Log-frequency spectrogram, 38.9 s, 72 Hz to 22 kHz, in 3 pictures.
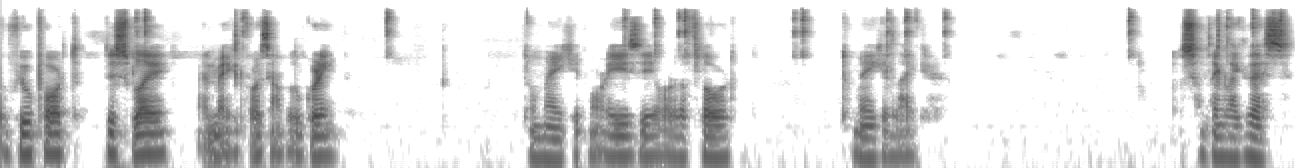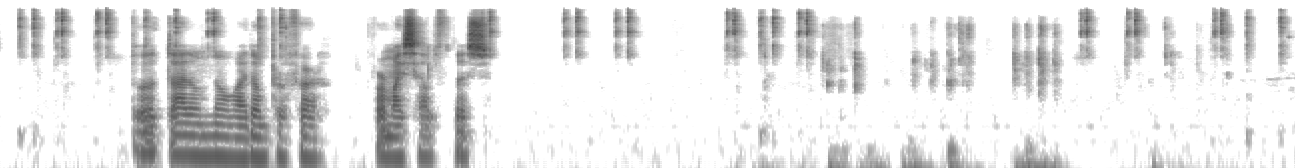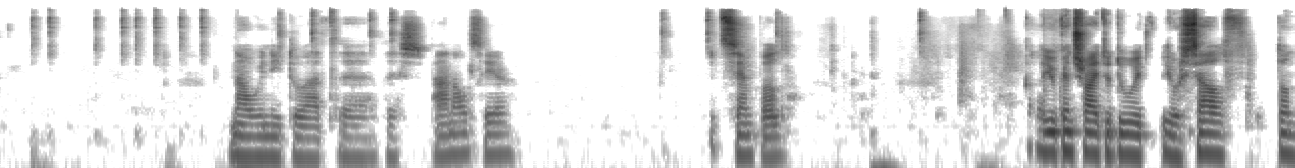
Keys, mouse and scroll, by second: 1.0 click, 5.9-6.2 middle drag, 6.5 click, 7.6 click, 12.0 middle click, 12.4 click, 12.8 middle click, 13.2 click, 13.5 click, 14.0 scroll down 1, 14.0-14.4 middle drag, 14.7 click, 15.2 middle drag, 15.5 scroll up 1, 17.4 click, 19.9 click, 20.2 middle click, 20.6 click, 21.0 shift+`, 23.9 click, 24.4 alt+h, 24.7 click, 25.0-25.4 middle drag, 25.5 scroll down 1, 25.9 shift+middle click, 26.5 middle click, 26.9 middle click, 27.4 shift+middle click, 29.5 shift+middle click, 29.5-31.3 scroll down 1, 33.8 scroll down 1.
